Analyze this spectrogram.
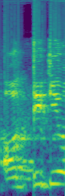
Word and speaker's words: অদ্বিতীয়: তবে কি করে এটা শব্দের মাঝে বা শেষে থাকলে দৃত্ত করে আর শব্দের শুরুতে থাকলে কোন উচ্চারণ হয় না তাহলে অ তাহলে অদ্বিতীয় অ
